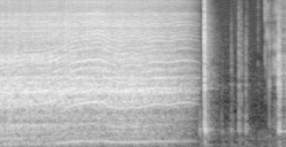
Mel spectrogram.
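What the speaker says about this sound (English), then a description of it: "let's blend it completely" A blender whirs steadily on green enchilada sauce with garlic cloves, loud and continuous, then cuts off abruptly, leaving a few faint clicks and knocks.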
